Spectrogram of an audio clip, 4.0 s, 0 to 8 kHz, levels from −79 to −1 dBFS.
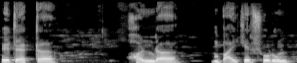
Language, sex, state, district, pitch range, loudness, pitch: Bengali, male, West Bengal, Jhargram, 145-190 Hz, -15 LUFS, 150 Hz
